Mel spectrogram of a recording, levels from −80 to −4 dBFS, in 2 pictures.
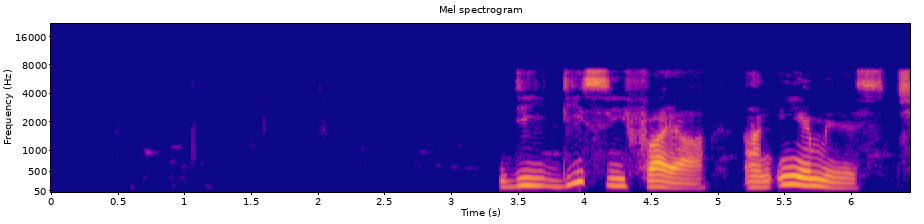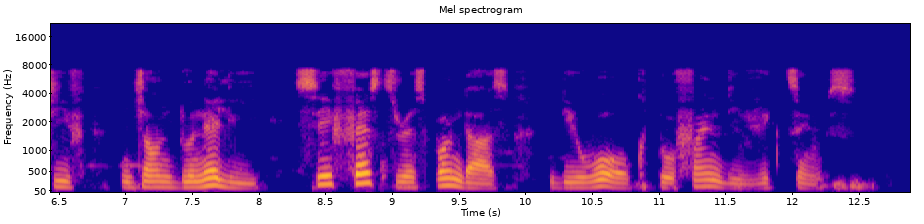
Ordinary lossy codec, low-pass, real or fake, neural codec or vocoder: none; 7.2 kHz; real; none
